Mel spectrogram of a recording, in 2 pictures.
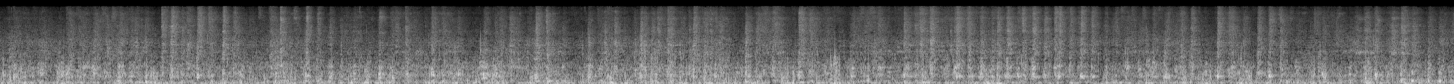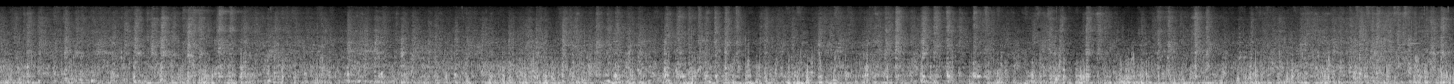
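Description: Indian Railways express train running at speed, heard from on board: a steady rumble of wheels on track with constant clicking and rattling from the coach.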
